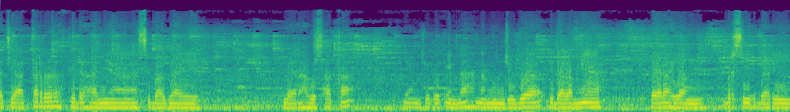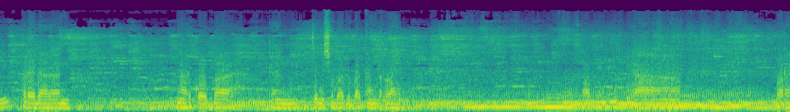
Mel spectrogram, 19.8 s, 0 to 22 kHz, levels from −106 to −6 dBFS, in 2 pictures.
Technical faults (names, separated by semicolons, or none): hard clipping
